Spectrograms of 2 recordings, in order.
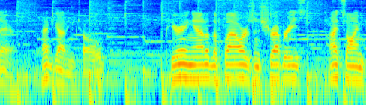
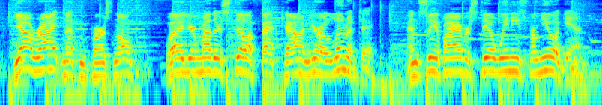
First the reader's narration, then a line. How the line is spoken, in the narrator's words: yelled back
